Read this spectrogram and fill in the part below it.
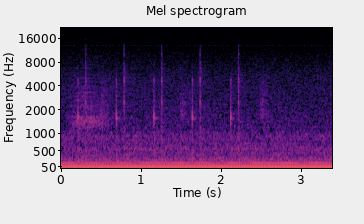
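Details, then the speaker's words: KTM/Husqvarna TPI two-stroke, oil pump priming cycle with Ipone Strawberry oil (Motorex recommended), engine not running: light, even ticks about three a second over a steady low hum; pump working normally. "I don't know if you can hear it, but pump Slowly And it's Ipone oil"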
